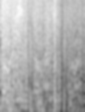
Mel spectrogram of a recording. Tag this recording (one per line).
cab
dramatic
guitar
amp
rock
noise
distorted
echo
